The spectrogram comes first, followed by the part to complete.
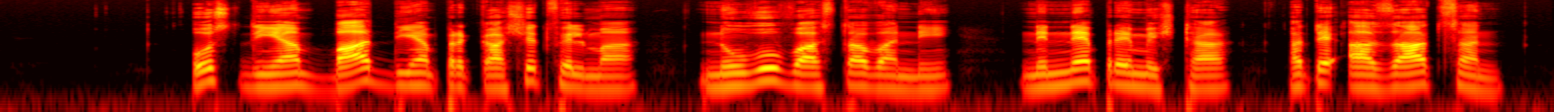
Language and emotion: Punjabi, neutral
